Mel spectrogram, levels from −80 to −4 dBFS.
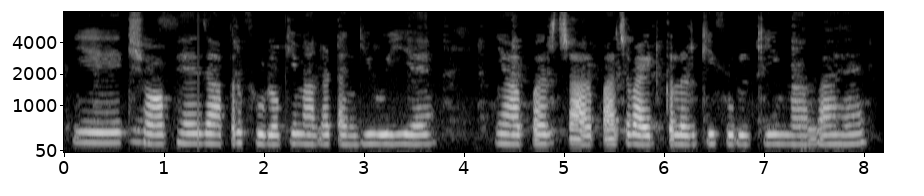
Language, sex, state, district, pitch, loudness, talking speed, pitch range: Hindi, female, Maharashtra, Nagpur, 195 Hz, -28 LUFS, 170 wpm, 190-205 Hz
